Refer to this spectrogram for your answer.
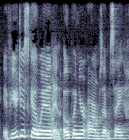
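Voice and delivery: normal talking voice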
